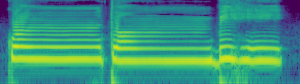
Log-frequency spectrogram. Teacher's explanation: कुन्तुम آخر میں میم ساکن ہے، پھر حرف الباء آتا ہے کلمت بہی میں، یہاں حکم ہے اخفاء شفوی، تو ہم میم کو چھپاتے ہوئے لیکن غنہ کے ساتھ یہ حکم کو ادا کریں گے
